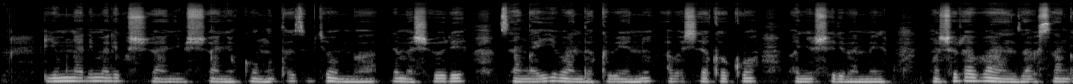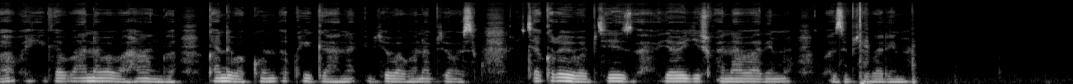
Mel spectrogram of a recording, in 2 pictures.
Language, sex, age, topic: Kinyarwanda, female, 36-49, education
